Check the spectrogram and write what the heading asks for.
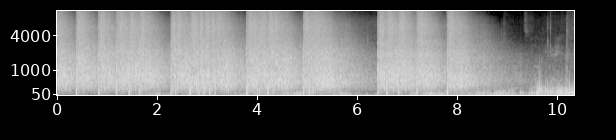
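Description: A ring of firecrackers, a heksenkring, going off in rapid chain succession. It makes a dense, continuous crackle of sharp bangs, with fresh surges every second or so, that thins out near the end.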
